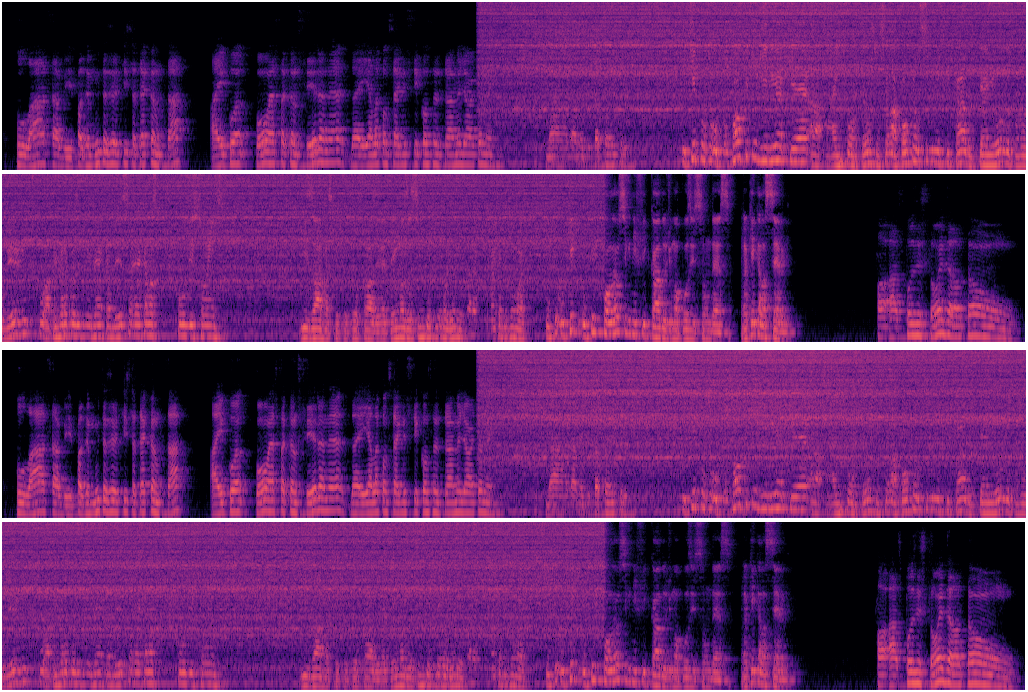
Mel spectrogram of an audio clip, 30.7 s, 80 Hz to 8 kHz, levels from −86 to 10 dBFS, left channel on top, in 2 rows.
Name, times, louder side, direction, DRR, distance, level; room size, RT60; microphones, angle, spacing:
voice 1, 0.2-2.7 3.1-7.4 8.1-9.4 21.9-22.3 28.5-30.5, right 2 dB, 40° right, 0.7 m, -31 dB
sound 1, 7.1-24.4, right 2 dB, 10° right, 0.5 m, -29 dB
voice 2, 10.2-18.7 19.8-23.2 23.5-27.3, left 5 dB, 45° left, 0.4 m, -29 dB
8.5 x 3.0 x 4.5 m
head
